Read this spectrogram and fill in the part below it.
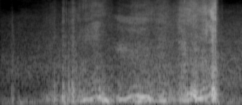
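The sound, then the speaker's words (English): A green duffel bag's zipper is pulled open in the back of a truck in one long, ratcheting stretch lasting about two seconds, ending with a sharp final tug, over a faint low rumble. “Green bag in the back of the truck, the one I stopped to grab on the way out of town. Check it out.”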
